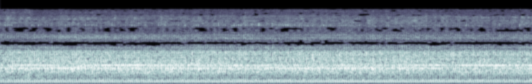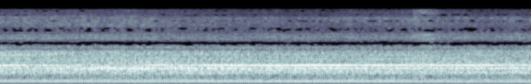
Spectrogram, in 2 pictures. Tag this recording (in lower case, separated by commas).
vehicle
